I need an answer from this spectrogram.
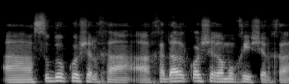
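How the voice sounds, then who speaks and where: A man's voice: mid-range voice, a little mellow. A man conducting a conversational interview, hesitantly searching for his words as he frames questions and remarks.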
